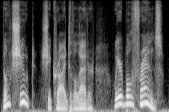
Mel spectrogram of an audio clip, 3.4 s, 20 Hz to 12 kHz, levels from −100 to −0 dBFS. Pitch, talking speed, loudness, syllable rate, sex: 140 Hz, 195 wpm, -16 LUFS, 4.9 syllables/s, male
